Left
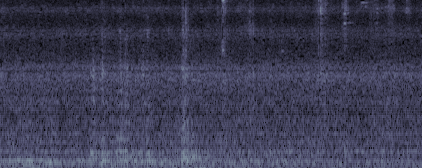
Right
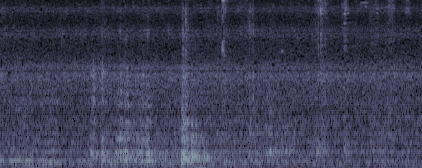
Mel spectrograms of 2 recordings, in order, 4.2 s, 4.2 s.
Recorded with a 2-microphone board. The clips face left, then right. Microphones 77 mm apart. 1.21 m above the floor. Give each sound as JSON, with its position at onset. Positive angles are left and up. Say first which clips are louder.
{"t": 0.9, "sound": "keys jangling", "louder": "right 3 dB", "side_deg": -20}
